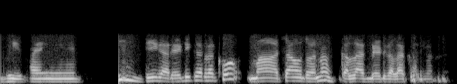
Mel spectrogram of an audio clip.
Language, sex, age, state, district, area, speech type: Sindhi, male, 18-30, Gujarat, Kutch, urban, conversation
